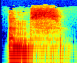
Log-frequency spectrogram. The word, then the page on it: ance: British English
